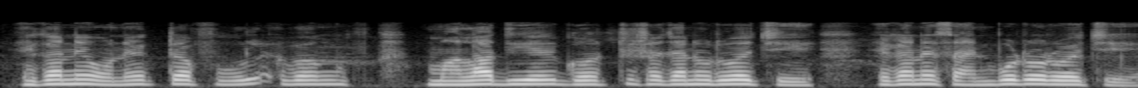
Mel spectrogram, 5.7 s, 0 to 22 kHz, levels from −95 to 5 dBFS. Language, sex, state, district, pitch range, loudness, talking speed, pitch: Bengali, male, Assam, Hailakandi, 170-190 Hz, -17 LUFS, 125 wpm, 185 Hz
